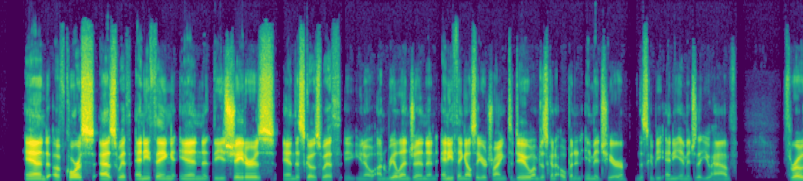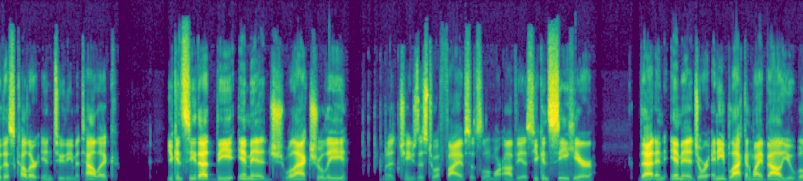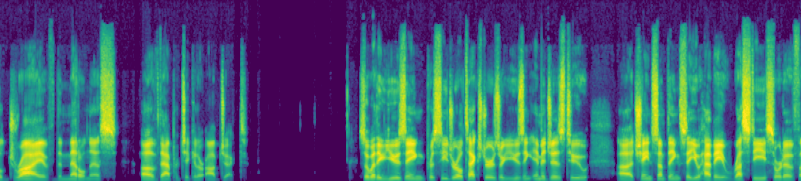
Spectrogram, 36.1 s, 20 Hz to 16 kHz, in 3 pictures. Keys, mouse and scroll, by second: 0.1 middle click, 1.1 shift+a, 3.1 click, 4.1 click, 4.6 click, 6.5 click, 8.9 click, 9.7 middle click, 10.3 click, 11.3-12.9 drag, 14.4-14.8 shift+middle drag, 16.4 click, 19.6 middle click, 20.1 middle click, 20.2 scroll up 1, 20.4-20.8 shift+middle drag, 21.6 scroll up 1, 21.9-22.3 middle drag, 26.9-27.3 middle drag, 27.3 scroll down 1, 27.5 middle click, 27.8 middle click, 28.0 scroll down 2, 28.3 middle click, 30.2-30.5 middle drag, 30.9-31.3 shift+middle drag, 31.6-32.1 middle drag, 32.3-32.6 shift+middle drag, 33.1 middle click, 34.1 scroll up 2, 34.3 shift+middle click, 35.8-36.1 middle drag.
